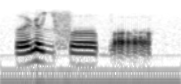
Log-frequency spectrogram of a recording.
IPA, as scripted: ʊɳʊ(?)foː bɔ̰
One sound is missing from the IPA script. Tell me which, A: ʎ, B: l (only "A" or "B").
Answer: A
